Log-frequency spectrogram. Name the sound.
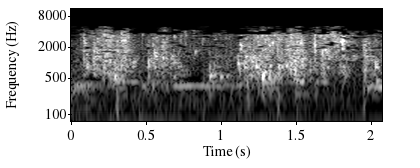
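cold water splashing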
